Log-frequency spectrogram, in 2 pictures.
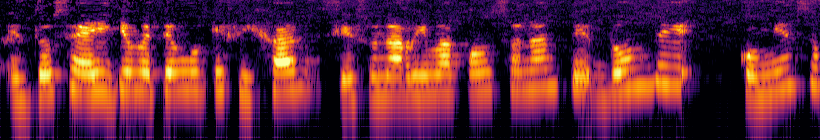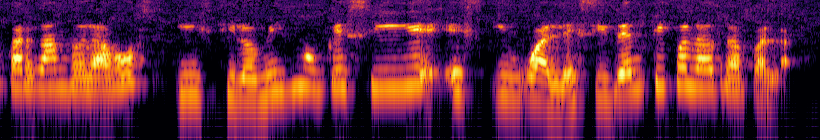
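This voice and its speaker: A woman's voice: sits high, a little fast, creaky, few pauses, darkish tone, rough recording. A woman teaching an online primary school class, patiently checking understanding with repeated questions. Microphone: video call.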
